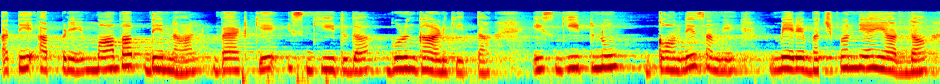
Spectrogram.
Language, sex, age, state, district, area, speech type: Punjabi, female, 30-45, Punjab, Sangrur, rural, spontaneous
